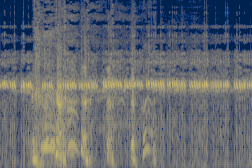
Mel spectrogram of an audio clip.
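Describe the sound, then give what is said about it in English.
Crickets chirp loudly in a steady, bright, high-pitched trill that runs unbroken throughout. Repeated throaty croaking calls sound alongside it. “Crickets are so loud. I know that was very, very loud.”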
